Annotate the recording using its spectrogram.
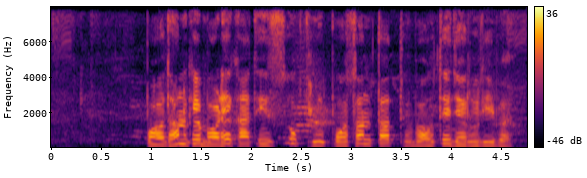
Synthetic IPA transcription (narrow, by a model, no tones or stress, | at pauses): pɔd̪ʱənkebəɽ̤ekʰat̪iɾsupʰiposənt̪ət̪ʰbəɦʊt̪ed͡ʒəɾuːɾibʱɛː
